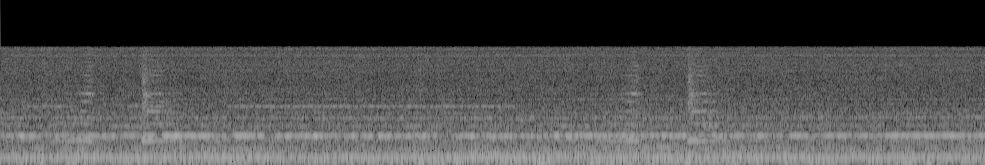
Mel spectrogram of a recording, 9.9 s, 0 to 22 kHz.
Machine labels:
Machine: slide rail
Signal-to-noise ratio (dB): -6 dB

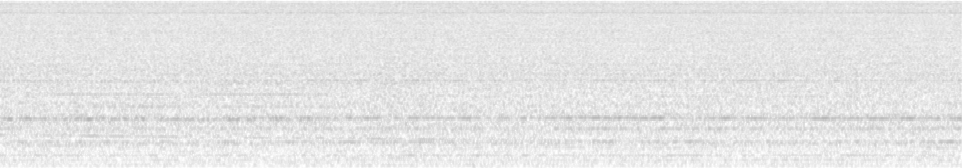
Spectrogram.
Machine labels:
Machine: fan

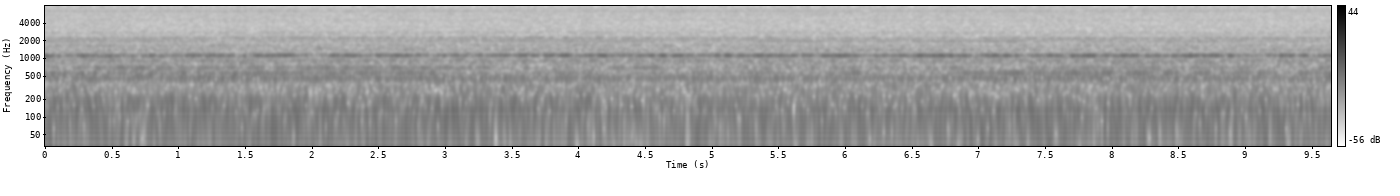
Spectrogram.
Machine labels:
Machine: pump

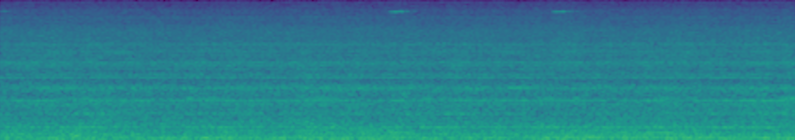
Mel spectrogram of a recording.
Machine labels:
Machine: fan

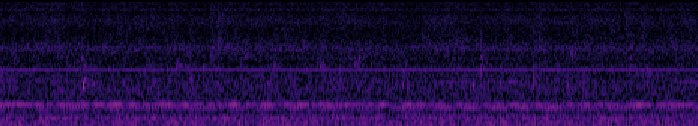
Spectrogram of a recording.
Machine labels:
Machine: pump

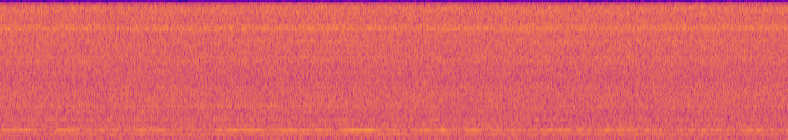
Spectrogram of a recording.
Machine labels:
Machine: fan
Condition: normal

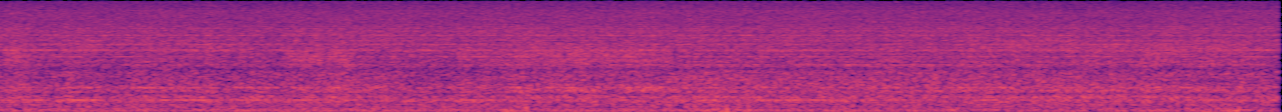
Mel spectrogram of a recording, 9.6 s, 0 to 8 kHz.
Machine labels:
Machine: fan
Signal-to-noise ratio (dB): 6 dB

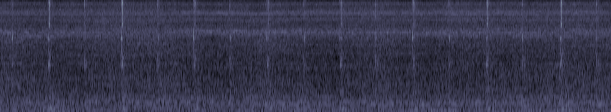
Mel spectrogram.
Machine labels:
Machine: valve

